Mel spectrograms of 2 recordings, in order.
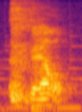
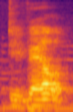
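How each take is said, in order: The two takes are said the same way.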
